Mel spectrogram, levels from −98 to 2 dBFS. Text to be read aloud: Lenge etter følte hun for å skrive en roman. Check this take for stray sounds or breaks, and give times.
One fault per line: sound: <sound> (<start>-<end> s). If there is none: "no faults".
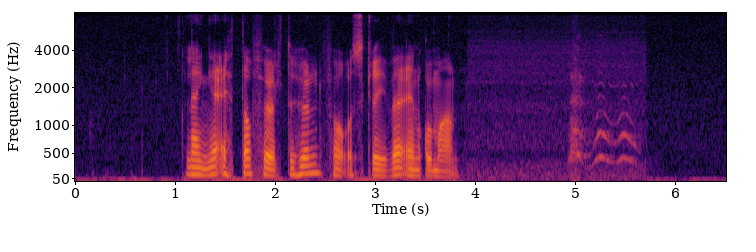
sound: bark (4.9-5.7 s)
